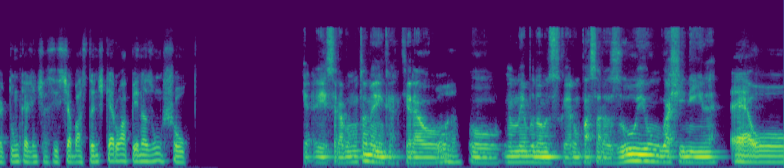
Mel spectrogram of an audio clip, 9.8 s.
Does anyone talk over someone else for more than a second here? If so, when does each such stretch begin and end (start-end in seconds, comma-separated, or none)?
none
